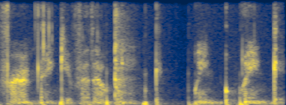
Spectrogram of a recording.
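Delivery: hushed, barely voiced, very quiet whisper. Thanking people one by one for their gifts, the speaker is whispering. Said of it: "Why am I whispering?".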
